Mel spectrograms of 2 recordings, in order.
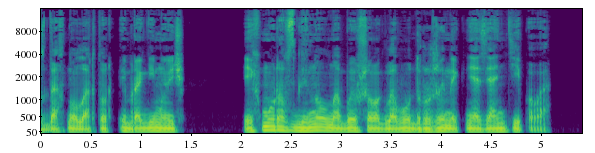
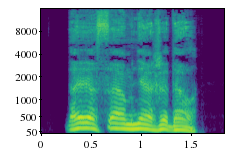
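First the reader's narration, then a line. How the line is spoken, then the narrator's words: Grumbling reply. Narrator (Russian): проворчал в ответ маг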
